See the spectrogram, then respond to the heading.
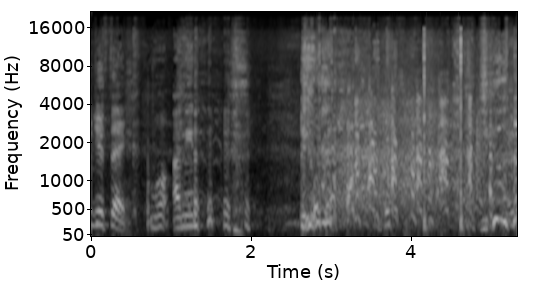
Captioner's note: laughter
